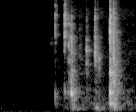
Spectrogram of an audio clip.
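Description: A computer mouse gives a quick cluster of four or five crisp clicks, close and fairly quiet, after a moment of silence.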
